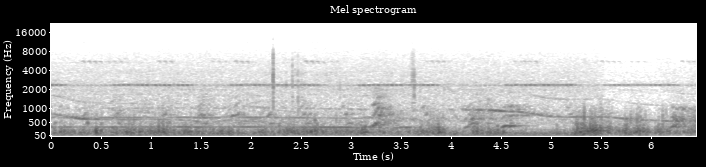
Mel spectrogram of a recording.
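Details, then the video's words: Georgian Shepherds, a group of household dogs, howling: a long steady low howl held for about three seconds, then higher gliding howls that rise and fall, over talking, background rustle and a constant high-pitched electronic whine. "ქართული ნაგაზები ყმუიან??? დიახ..ყმუიან..ჩემი ძაღლების მორიგი რამოდენიმე დღის ყმუილი"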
